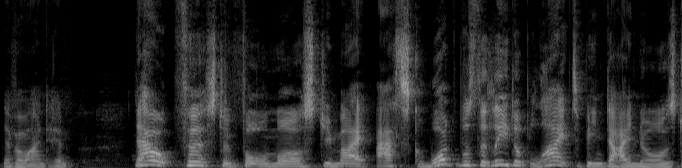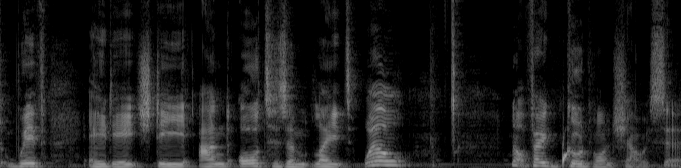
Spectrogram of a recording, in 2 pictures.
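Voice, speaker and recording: In a Yorkshire accent, a man speaks at a fairly high pitch and a moderate pace with a bright, sharp tone and lively intonation, in a very clean recording with a silent background. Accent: broad Yorkshire. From Yorkshire, northern England. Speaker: vlogger. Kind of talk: personal vlog monologue.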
